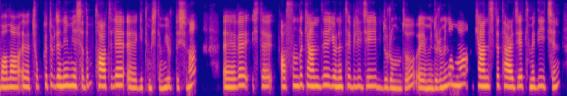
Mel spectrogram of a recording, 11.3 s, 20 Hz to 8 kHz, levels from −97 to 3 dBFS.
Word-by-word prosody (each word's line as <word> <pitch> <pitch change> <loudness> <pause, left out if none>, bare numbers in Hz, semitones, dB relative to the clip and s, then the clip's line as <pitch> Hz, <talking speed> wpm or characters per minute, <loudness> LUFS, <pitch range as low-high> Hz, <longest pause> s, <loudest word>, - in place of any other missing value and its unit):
Vallahi 220 +1 +2
evetö 220 -3 0
çok 245 -1 -9
kötü 265 +1 -4
bir 240 - -9
deneyim 250 0 +4
yaşadım. 250 +3 -1
Tatile, 250 +1 +5
eee, 200 -2 -1
gitmiştim 195 -1 -6
yurt 210 0 -4
dışına, 215 - -1 0.6
eee, 215 0 +1
ve, 255 -1 +1
işte, 235 +2 -5 0.2
aslında 250 +4 0
kendi 240 -2 +2
yönetebileceği 235 -1 -2
bir 195 - -11
durumdu, 200 +4 -4
eee, 195 -1 0
müdürümün. 195 +5 -2
Ama 280 +1 0
kendisi 235 -2 +4
de 260 - +2
tercih 230 -1 +3
etmediği 230 0 -2
için, 225 +4 -4
235 Hz, 150 wpm, -22 LUFS, 215-250 Hz, 0.6 s, Tatile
